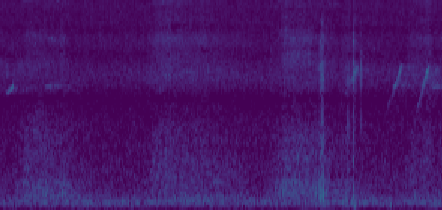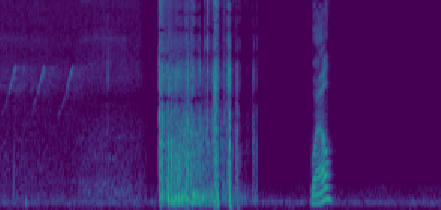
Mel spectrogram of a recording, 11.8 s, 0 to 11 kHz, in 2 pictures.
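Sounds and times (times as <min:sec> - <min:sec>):
small rising bird chirps: 0:00.0 - 0:01.0, 0:04.7 - 0:07.1
faint outdoor nature ambience: 0:00.0 - 0:11.7
very loud shotgun blast: 0:08.0 - 0:09.3
speech: 0:10.1 - 0:10.4.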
